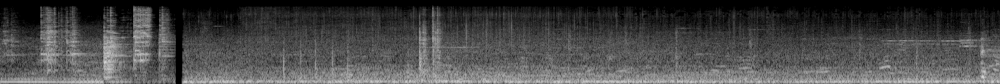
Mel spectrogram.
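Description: A metal spatula clinks several times against a tawa as a chicken mixture is stirred. After an abrupt cut, oil sizzles steadily under a shami patty and a burger bun frying on the flat griddle.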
